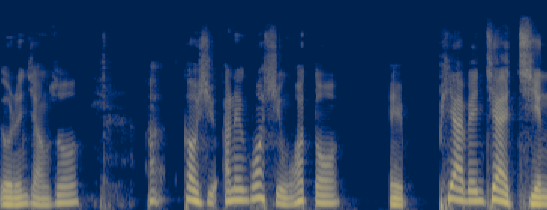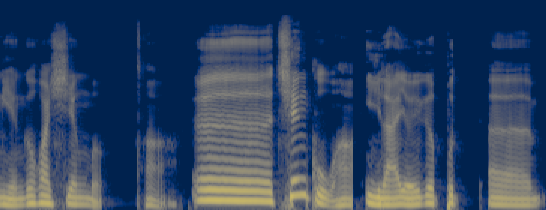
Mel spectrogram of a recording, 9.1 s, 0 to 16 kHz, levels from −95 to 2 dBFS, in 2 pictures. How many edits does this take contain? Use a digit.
2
